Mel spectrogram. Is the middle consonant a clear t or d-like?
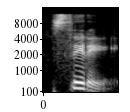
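d-like. The middle t sounds like a soft d. "it becomes something like D"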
